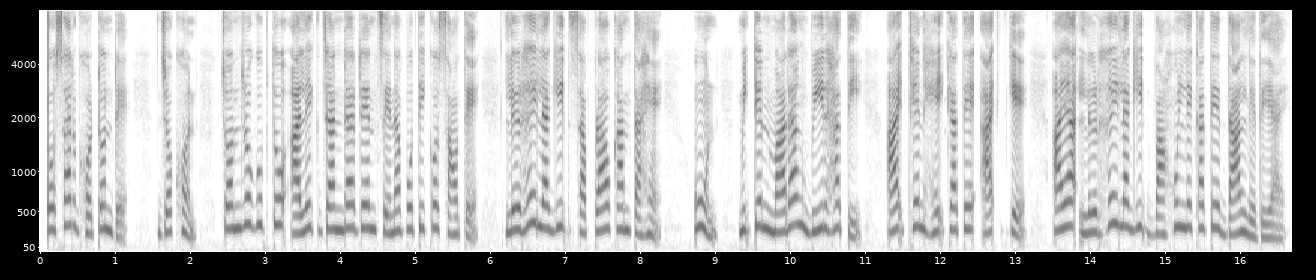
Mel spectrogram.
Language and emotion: Santali, neutral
